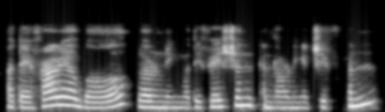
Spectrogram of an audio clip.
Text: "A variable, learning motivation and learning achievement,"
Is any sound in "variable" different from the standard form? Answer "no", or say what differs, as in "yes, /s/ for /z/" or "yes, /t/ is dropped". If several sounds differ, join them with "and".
yes, /f/ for /v/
